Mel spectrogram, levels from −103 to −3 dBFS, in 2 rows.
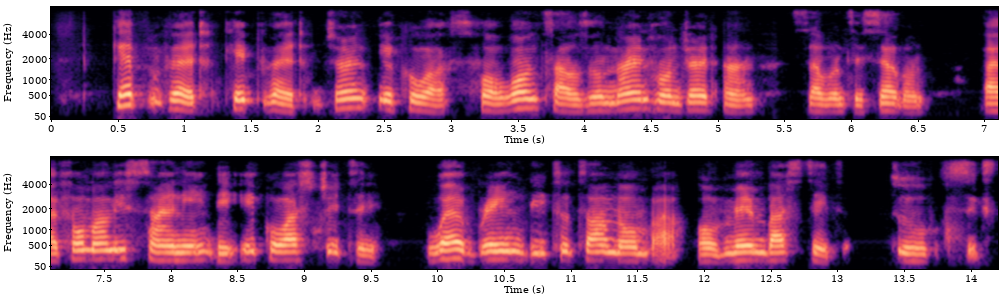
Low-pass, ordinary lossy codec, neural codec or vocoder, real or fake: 7.2 kHz; none; codec, 16 kHz, 2 kbps, FreqCodec, larger model; fake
